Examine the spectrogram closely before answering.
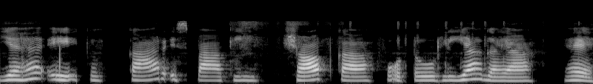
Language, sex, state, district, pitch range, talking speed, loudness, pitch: Hindi, female, Madhya Pradesh, Dhar, 185-210 Hz, 110 wpm, -19 LUFS, 190 Hz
